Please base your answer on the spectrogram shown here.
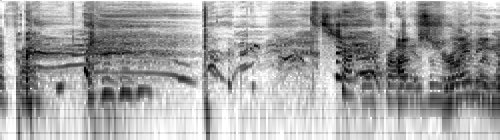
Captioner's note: both laughing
